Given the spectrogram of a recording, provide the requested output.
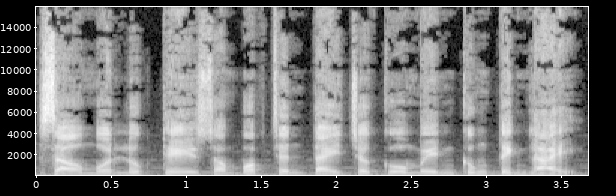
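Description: A man narrating a ghost story in a measured, dramatic way. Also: mid-range voice, sing-song. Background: faint music.

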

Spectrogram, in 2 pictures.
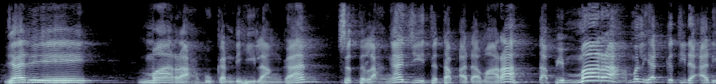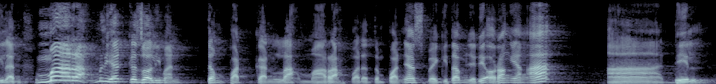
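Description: Man, preacher, Indonesian accent, high voice, animated sermon, shifts between shouting and soft asides. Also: moderate pace. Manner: animated, swings from loud rebuke to quiet, jokes with audience. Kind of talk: lively Islamic sermon.

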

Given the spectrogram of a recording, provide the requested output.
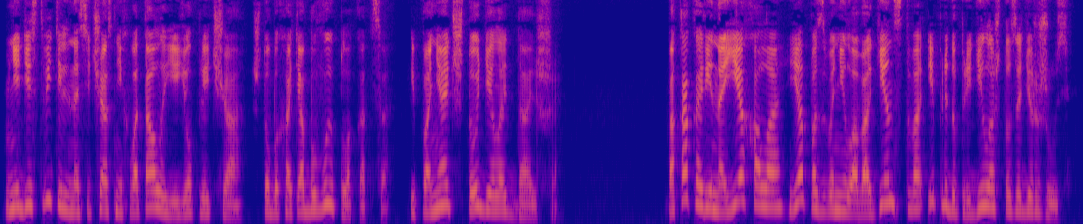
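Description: A woman narrates a first-person novel with emotional, expressive delivery. Her pitch moves widely through the lines. The recording is dry and close, with no room around it. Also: brisk, no echo. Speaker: audiobook narrator.

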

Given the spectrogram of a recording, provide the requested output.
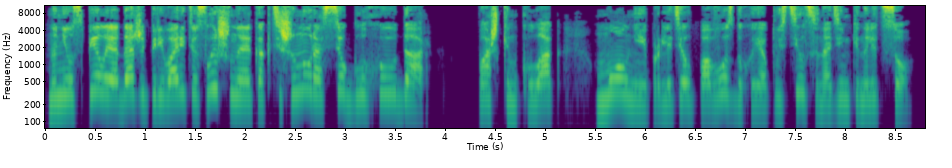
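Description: A woman reading a first-person young-adult novel aloud, expressive and lively. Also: high-pitched, a little fast, dry recording. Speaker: audiobook reader. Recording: dry close studio sound.

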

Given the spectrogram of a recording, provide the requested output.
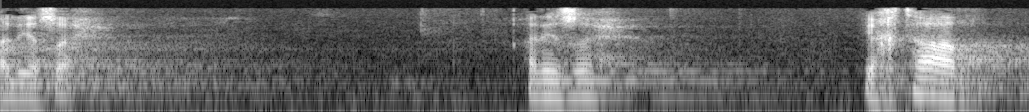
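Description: A religious scholar with a medium-pitched, gravelly voice lectures a class, explaining points step by step and often checking in with rhetorical questions. It was recorded in an echoey hall with dull, lo-fi sound.

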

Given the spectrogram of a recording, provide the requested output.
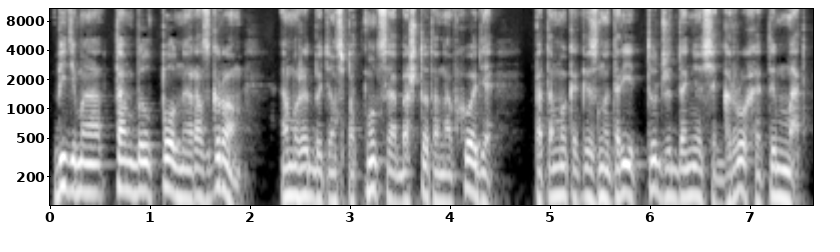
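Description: A man with a husky, mid-pitched voice reads a first-person audiobook. He tells the story at a steady, even pace. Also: fairly quick. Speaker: narrator. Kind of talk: audiobook narration.

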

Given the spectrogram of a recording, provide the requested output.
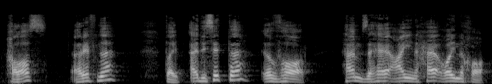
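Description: Egyptian sheikh teaching tajweed, talks fast, keeps asking and answering himself, stretches out the nasal sounds. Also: male voice, a little high, expressive. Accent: Egyptian Arabic. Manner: explains by asking and answering his own questions, drawing out nasal sounds. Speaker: Quran recitation teacher. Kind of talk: tajweed lesson.

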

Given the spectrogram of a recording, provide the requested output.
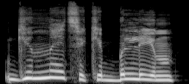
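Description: A woman reading an audiobook, voicing a quick-tempered, indignant mother in a high, sharp voice. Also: expressive, dry recording, clean studio sound. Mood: furious.

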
